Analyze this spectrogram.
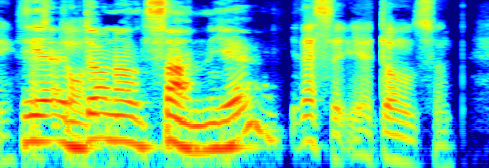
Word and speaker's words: Donaldson: And most people just say it as sun on the end, sun. Donaldson. And really, whatever you see s o n on the end or something like that, you'll it'll probably be sun. It's strange, isn't it? So, you just have to get used to it, really.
